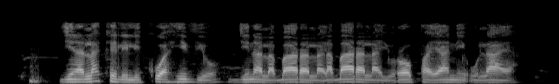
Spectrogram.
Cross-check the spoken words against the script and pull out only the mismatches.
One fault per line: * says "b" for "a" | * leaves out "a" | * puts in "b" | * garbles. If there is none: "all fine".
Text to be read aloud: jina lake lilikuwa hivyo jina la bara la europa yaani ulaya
* puts in "la bara la"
